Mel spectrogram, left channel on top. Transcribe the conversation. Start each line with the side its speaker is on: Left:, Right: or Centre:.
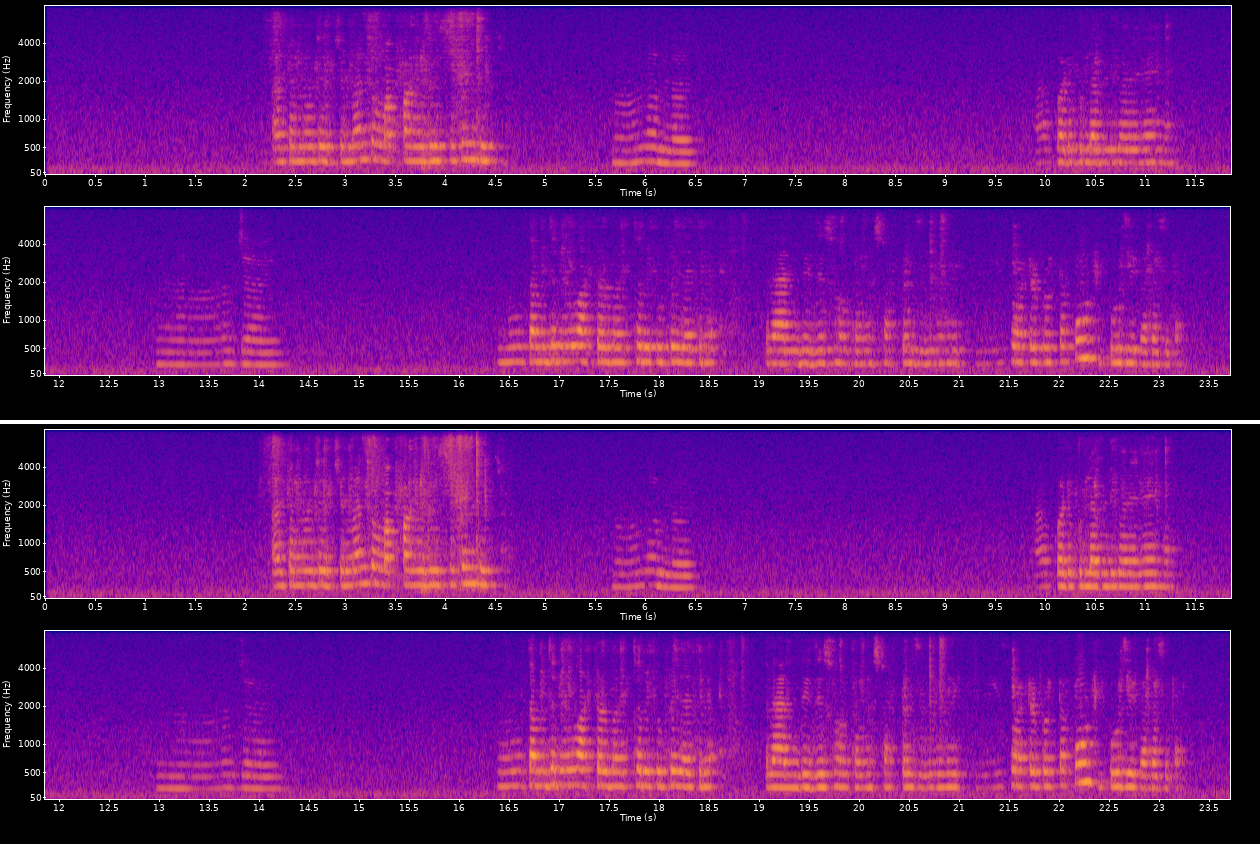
Right: ଆଉ ତମ ଜେଜେ ମା ତମ ବାପାଙ୍କ ଦେହ ଅଛି କେମିତି?
Left: ହଁ ଭଲ।
Right: ଆଉ କୁଆଡେ ବୁଲାବୁଲି କରିବାକୁ ଯାଇନ?
Left: ନା ଯାଇନି।
Right: ହୁଁ ତମେ ତ କେବେ ୱାଟର ପାର୍କ ଥରେ କେବେ ଯାଇଥିଲ? ରାନୀ ଦିଦି ସହ ତମ ଷ୍ଟାଟସ୍ ସେଦିନ ଦେଖିଥିଲି। ସେ ୱେଟର ପାର୍କ ଟା କୋଉଠି କୋଉ ଜାଗା ଟା ସେଟା?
